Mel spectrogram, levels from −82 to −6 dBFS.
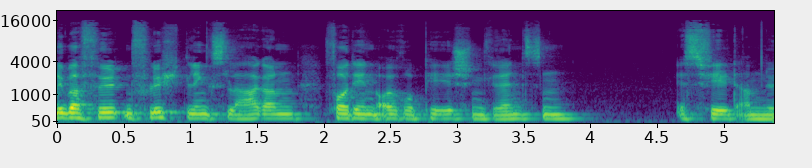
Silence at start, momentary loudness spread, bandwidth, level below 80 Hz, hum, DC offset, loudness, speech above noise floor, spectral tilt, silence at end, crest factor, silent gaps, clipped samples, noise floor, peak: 0 s; 7 LU; 16 kHz; -56 dBFS; none; under 0.1%; -23 LUFS; 37 dB; -5.5 dB/octave; 0 s; 22 dB; none; under 0.1%; -59 dBFS; -2 dBFS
